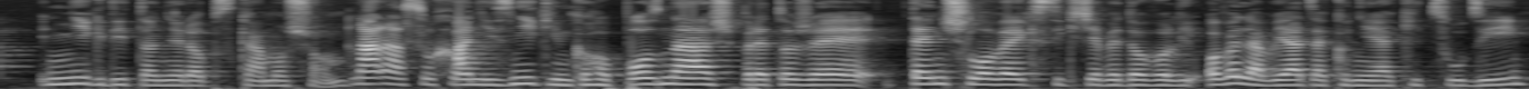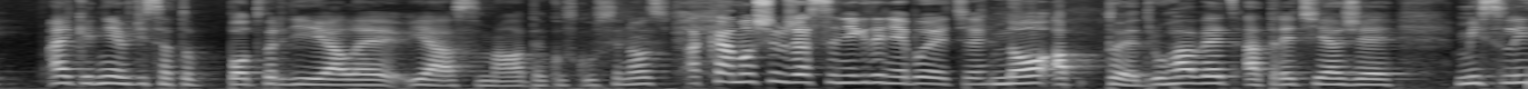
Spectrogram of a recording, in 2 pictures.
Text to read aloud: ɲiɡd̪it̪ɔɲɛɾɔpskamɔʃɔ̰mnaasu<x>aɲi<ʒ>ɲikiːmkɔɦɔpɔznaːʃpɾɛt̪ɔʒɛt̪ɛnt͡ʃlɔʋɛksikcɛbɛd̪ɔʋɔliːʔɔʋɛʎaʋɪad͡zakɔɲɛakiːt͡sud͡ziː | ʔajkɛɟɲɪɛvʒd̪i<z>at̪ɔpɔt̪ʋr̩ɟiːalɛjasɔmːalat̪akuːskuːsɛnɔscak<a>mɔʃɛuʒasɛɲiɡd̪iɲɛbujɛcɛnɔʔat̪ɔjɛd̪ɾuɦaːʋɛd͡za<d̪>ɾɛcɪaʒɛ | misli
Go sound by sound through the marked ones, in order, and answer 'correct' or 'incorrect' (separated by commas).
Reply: correct, incorrect, incorrect, correct, incorrect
